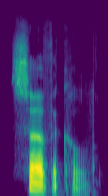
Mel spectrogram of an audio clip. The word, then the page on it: cervical: British English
